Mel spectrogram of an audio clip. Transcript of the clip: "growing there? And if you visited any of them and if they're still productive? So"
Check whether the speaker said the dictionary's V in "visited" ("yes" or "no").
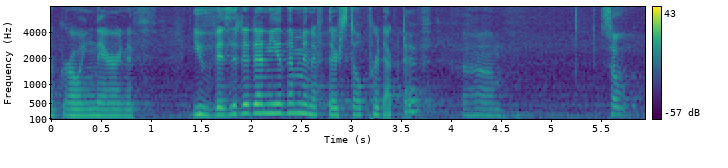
yes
